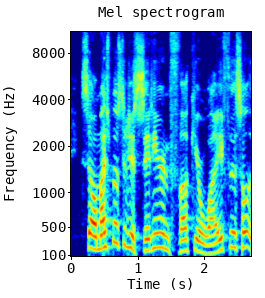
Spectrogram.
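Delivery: mock smug, cocky. Describing a movie scene, acting out Viggo Mortensen's character: mock-cocky Viggo Mortensen line. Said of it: "starts getting fucking cocky and is like".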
